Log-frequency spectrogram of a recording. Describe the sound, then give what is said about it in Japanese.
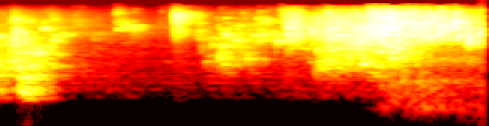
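Water is poured out in two rushing splashes with a brief pause between, the second a longer, steady gush, rinsing soap foam off someone in a bath. “よいよい、もう一回流すぞ。”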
